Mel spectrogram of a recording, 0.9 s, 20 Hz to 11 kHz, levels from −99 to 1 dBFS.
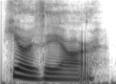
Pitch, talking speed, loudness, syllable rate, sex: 175 Hz, 205 wpm, -18 LUFS, 7.6 syllables/s, female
